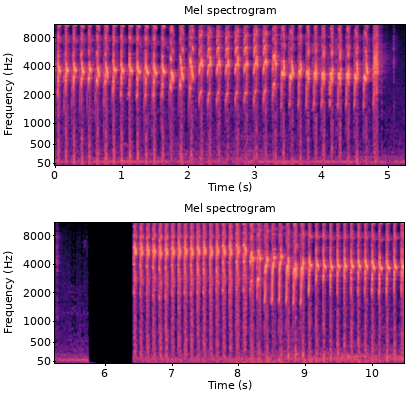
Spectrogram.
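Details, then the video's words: Lovebird ngekek song, a lengthy trill suited for tutoring other birds: a continuous stream of rapid, sharp, high-pitched chattering notes that breaks off for about a second and a half, then starts again just as fast. "LOVEBIRD NGEKEK - LOVE BIRD NGEKEK PANJANG COCOK BUAT MASTERAN"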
